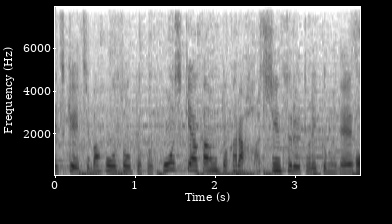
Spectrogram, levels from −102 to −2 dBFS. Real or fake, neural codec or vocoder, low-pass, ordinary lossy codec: fake; codec, 16 kHz, 8 kbps, FunCodec, trained on Chinese and English, 25 frames a second; none; none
